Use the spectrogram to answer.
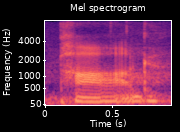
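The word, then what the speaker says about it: poge: Is there any alternate pronunciations? I have just the one, pog.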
